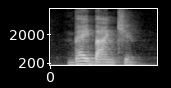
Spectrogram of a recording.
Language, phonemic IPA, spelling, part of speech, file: Dutch, /ˈbɛibancə/, bijbaantje, noun, Nl-bijbaantje.ogg
- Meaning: diminutive of bijbaan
